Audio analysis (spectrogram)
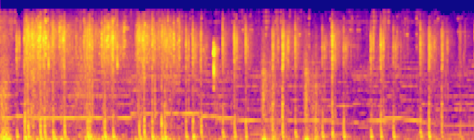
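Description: Horse hooves gallop in the video game Life is Feudal in a fast, steady clip-clop rhythm, with busy background game sounds and no talking.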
